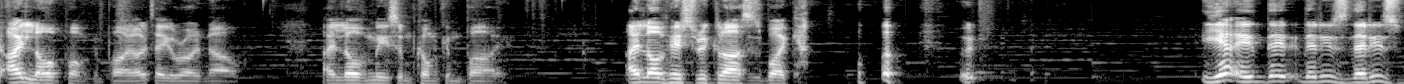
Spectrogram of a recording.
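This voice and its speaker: A man in his thirties from Ireland with an Irish accent mixed with American, chatting casually with viewers as a streamer and thanking them often. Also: on the high side.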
